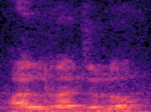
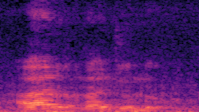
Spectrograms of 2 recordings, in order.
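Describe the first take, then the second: First: It begins with 'al', and the 'l' is heard. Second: It begins with 'ar', and no 'l' is heard. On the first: The speaker calls it wrong. "अल रजुलो नहीं कहा जाएगा" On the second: The speaker calls it right. "अब इसको क्या कहा जाएगा?"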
